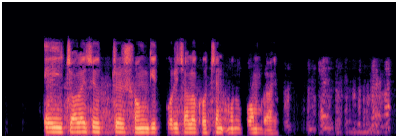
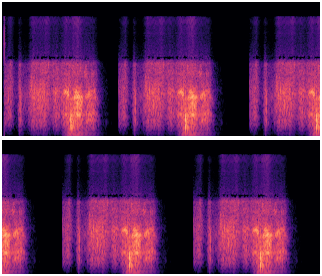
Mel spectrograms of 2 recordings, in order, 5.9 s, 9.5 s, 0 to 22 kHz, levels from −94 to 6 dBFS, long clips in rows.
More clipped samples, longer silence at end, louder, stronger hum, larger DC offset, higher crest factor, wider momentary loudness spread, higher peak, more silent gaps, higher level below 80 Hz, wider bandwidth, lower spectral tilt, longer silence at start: neither; second, 0.1 s vs 0.5 s; first, -15 LUFS vs -19 LUFS; second, none vs 50 Hz at -55 dBFS; neither; second, 16 dB vs 22 dB; about the same, 22 LU vs 20 LU; about the same, 0 dBFS vs 0 dBFS; second, none vs 1.69-1.73 s, 3.41-3.69 s, 5.38-5.66 s, 7.34-7.62 s; about the same, -52 dBFS vs -52 dBFS; second, 6.8 kHz vs 14 kHz; first, -6.5 dB/octave vs -4.5 dB/octave; first, 0.65 s vs 0 s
